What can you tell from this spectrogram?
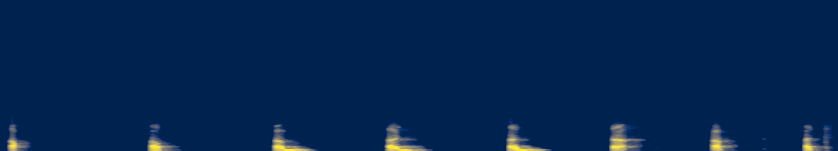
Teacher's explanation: ये सारे हरूफ सख्ती वाले लगते हैं, रुक जाते हैं एकदम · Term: शिद्दा वाले हरूफ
